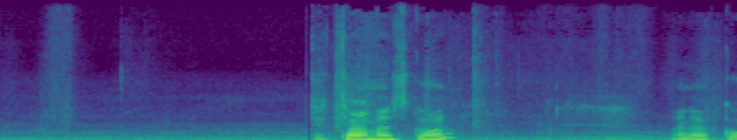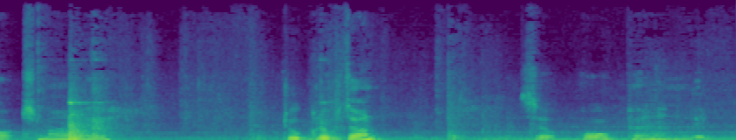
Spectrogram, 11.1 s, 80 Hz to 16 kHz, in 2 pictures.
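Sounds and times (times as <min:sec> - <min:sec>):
electric oven humming: 0:00.0 - 0:11.0.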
